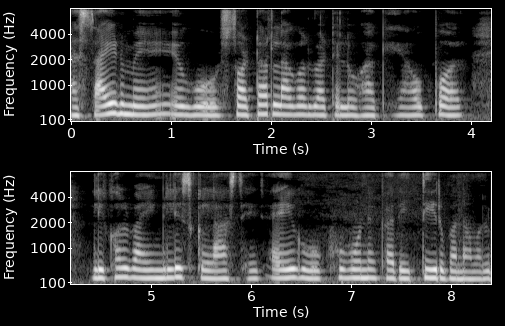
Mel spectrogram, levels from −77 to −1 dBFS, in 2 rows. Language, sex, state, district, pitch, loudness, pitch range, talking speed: Bhojpuri, female, Bihar, Muzaffarpur, 220 Hz, -15 LUFS, 210-225 Hz, 165 wpm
